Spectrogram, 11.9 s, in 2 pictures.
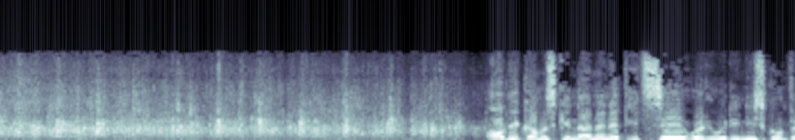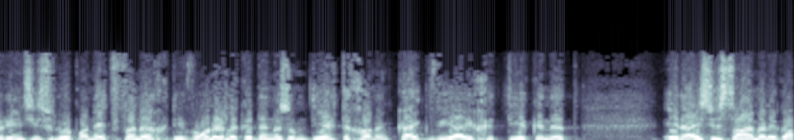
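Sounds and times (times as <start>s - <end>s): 
audience clapping: 0.0s - 4.4s
speech: 3.7s - 11.9s.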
